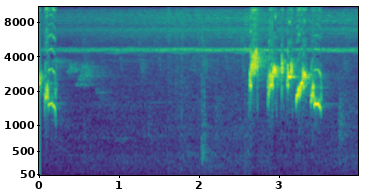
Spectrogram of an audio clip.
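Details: Red-whiskered bulbul morning song, 2021, used for training birds: a brief note, a long quiet gap, then a lively phrase of five or six bubbly, falling notes, with a constant faint whine.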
